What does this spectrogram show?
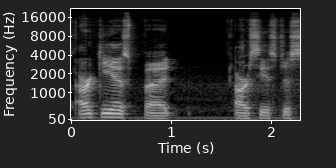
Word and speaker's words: Arceus: I know it's Arceus, but Arceus just sounds better.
